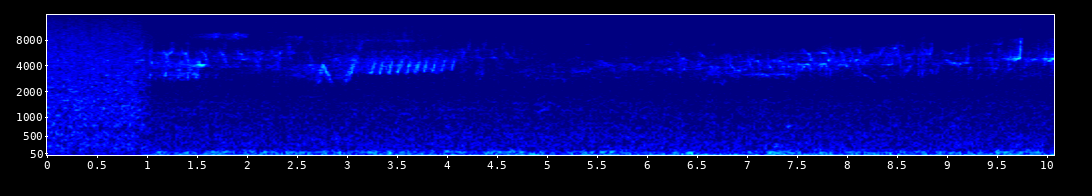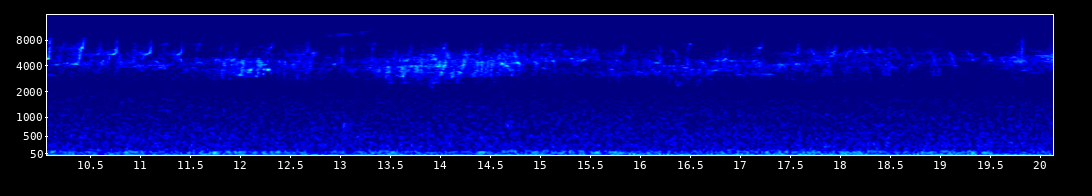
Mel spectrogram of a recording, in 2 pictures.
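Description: A steady hiss that cuts off about a second in, then several birds chirping and singing over one another, with quick high trills and repeated short chirps.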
